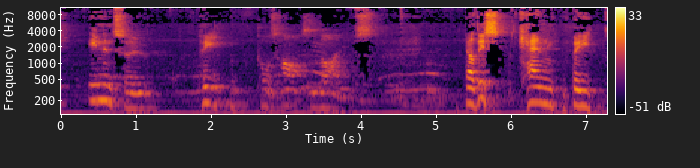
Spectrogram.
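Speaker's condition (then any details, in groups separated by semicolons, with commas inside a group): Stammer; repeated sounds, blocks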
